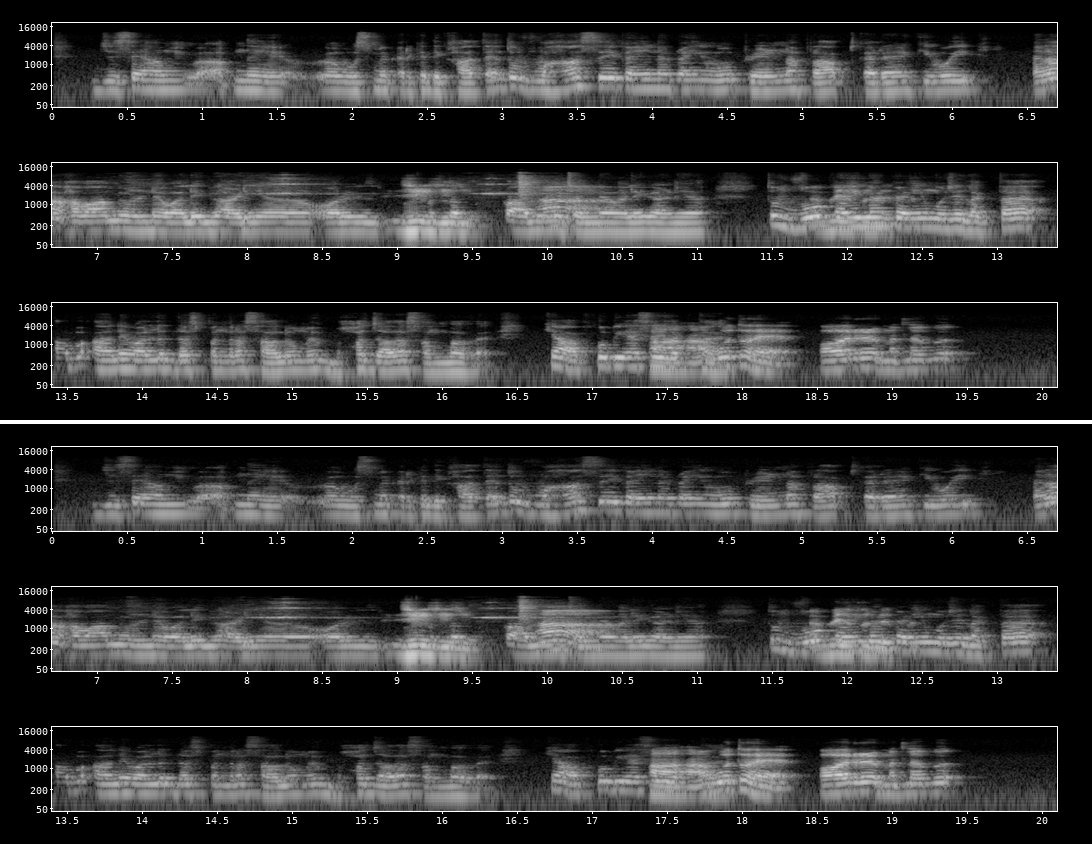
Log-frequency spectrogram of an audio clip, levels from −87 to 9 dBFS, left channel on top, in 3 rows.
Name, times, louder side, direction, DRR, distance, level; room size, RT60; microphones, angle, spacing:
voice 1, 0.3-6.1 6.5-17.9, left 5 dB, 80° left, 0.4 m, -25 dB
sound 1, 6.9-8.8 9.3-10.7 11.0-11.1 12.2-12.3, equal, 35° left, 0.7 m, -34 dB
voice 2, 9.0-9.5 9.9-10.5 11.7-12.3 17.4-19.4, right 3 dB, 30° right, 0.3 m, -21 dB
2.4 x 2.1 x 2.5 m
head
